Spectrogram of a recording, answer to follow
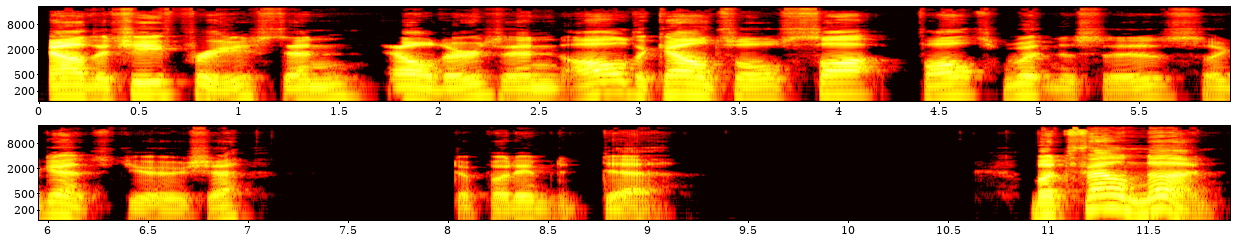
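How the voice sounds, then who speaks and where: A man reads scripture as dramatic narration. His delivery is slow and emphatic, each phrase weighed solemnly. The tone is very bright and hard-edged, and the pitch rises and falls widely. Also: lively intonation. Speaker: scripture reader.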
